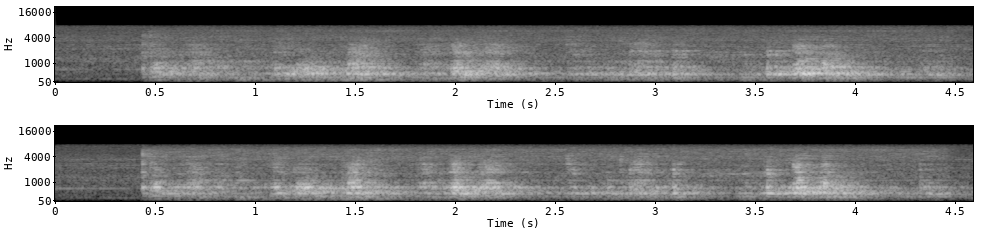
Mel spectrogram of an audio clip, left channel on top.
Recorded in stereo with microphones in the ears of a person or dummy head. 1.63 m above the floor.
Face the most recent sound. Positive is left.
turn(degrees=-40)  # may be behind; listen again after turning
